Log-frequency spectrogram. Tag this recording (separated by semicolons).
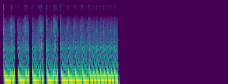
e; fuzzy; deathcore; processed; l; t; glitchbreak; pink; k; o; y; love; h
